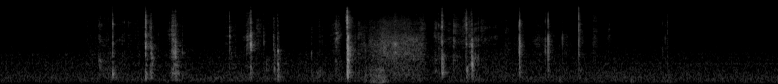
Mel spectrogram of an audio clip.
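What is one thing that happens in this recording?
Paper crackles and taps sharply as a strip is peeled and pressed.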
